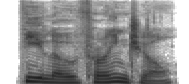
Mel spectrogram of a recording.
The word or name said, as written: velopharyngeal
